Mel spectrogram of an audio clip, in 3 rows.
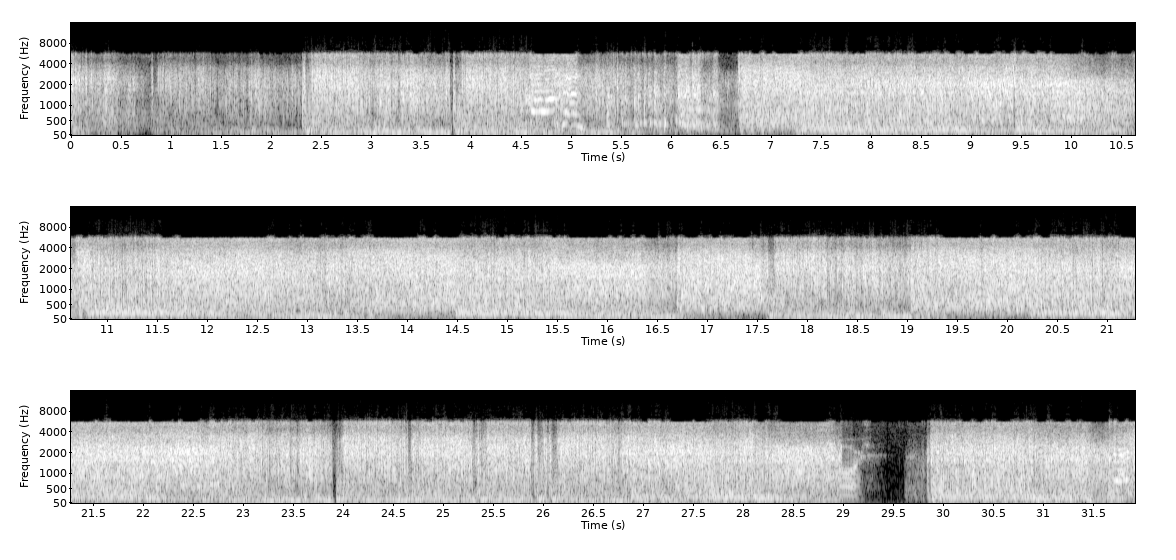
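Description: Dense, unbroken battle gunfire from a 1960s TV war-drama soundtrack: rapid machine-gun and rifle fire packed closely together. It is quieter for the first two seconds, then loud and sustained, and breaks off briefly just before the end.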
